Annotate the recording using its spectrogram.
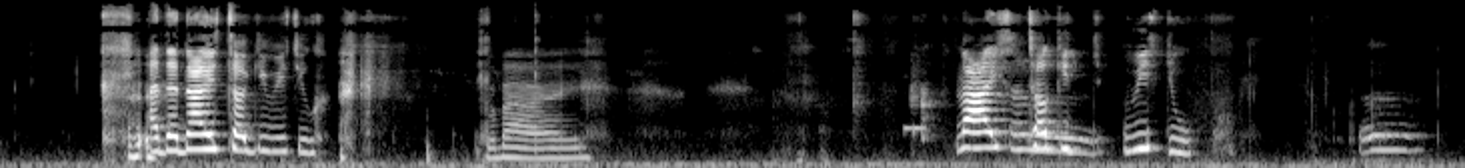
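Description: A young boy talks and giggles close by, with animation.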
